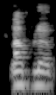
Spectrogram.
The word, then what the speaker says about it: nabla: Seper V kuadrat dc d dt ya, di mana Laplacian ini kan merupakan ya uh, nabla kuadratnya, ini bacanya nabla ya.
